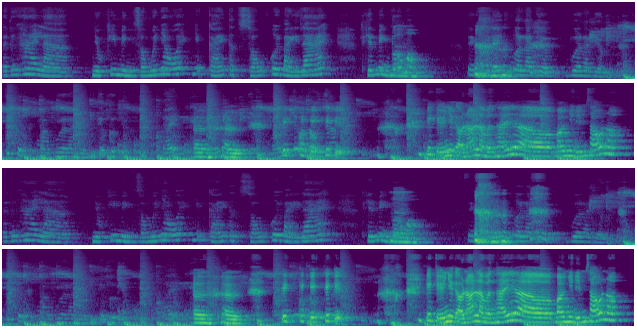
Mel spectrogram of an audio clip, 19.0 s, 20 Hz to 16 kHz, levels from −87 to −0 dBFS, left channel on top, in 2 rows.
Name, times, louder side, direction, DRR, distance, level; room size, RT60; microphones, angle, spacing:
voice 1, 0.0-1.0 1.3-6.3 7.0-11.3 11.9-12.3 12.6-14.5, left 3 dB, 55° left, 0.4 m, -43 dB
voice 2, 5.8-6.2 7.1-8.2 12.4-13.4 13.7-14.6 15.1-18.7, right 6 dB, 85° right, 0.3 m, -27 dB
sound 1, 8.8-14.8 15.3-16.7 17.3-18.2, right 1 dB, 10° left, 1.1 m, -37 dB
4.5 x 2.1 x 4.0 m
head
